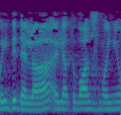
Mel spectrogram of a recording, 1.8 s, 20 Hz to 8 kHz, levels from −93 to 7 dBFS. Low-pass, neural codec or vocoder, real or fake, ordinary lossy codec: 7.2 kHz; none; real; MP3, 24 kbps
